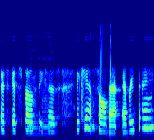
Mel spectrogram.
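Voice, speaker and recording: Here a woman with a normal speaking voice talks at a fairly quick pace, her intonation lively. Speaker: HR technology panelist. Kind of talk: panel discussion.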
